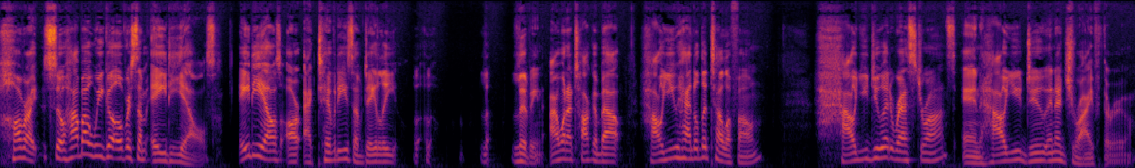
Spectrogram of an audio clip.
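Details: Adult who stutters, with blocks and repetitions; stuttering.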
